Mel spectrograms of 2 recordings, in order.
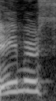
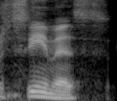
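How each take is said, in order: First: Seamus said SHAY-mus; alternative pronunciation. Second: Seamus said SEE-mus; alternative pronunciation. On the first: Co-host unsure how the name is said, Seamus as SHAY-mus. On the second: Co-host unsure how the name is said, Seamus as SEE-mus. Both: Shown as a demonstration. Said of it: "is it Seamus or Seamus".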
